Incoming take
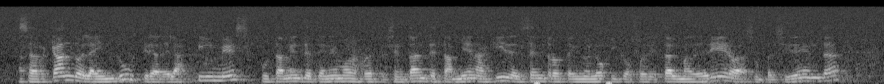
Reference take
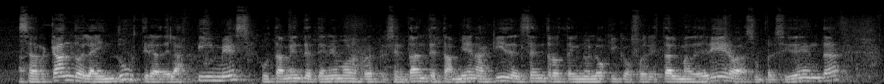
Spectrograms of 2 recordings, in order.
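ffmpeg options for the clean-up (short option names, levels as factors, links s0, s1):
-filter_complex "[0:a]asplit=3[s0][s1][s2];[s0]afade=t=out:st=5.33:d=0.02[s3];[s1]highpass=f=140:w=0.5412,highpass=f=140:w=1.3066,afade=t=in:st=5.33:d=0.02,afade=t=out:st=5.45:d=0.02[s4];[s2]afade=t=in:st=5.45:d=0.02[s5];[s3][s4][s5]amix=inputs=3:normalize=0,asplit=3[s6][s7][s8];[s6]afade=t=out:st=6.05:d=0.02[s9];[s7]highpass=f=140:w=0.5412,highpass=f=140:w=1.3066,afade=t=in:st=6.05:d=0.02,afade=t=out:st=6.17:d=0.02[s10];[s8]afade=t=in:st=6.17:d=0.02[s11];[s9][s10][s11]amix=inputs=3:normalize=0,afwtdn=0.02"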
